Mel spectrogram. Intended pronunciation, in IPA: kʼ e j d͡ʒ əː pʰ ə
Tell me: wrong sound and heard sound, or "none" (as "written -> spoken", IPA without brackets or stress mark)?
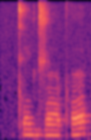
none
